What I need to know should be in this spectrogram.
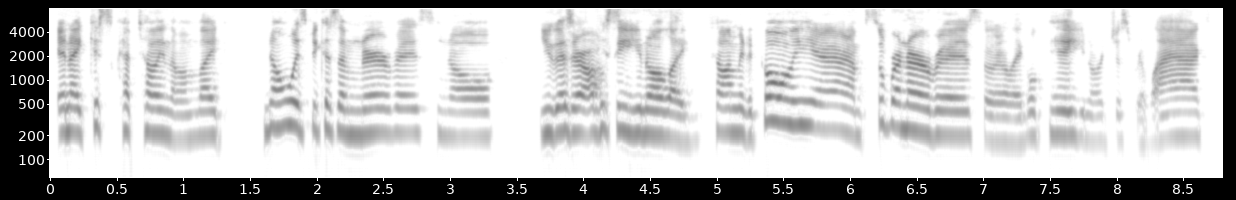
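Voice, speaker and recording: Young woman, chatty guest storyteller; smooth voice, dry close recording. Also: medium pitch, fast talker, no room sound. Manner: chatty, full of "you know" and "like", acting out quoted voices. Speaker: interview guest. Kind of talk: casual storytelling.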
